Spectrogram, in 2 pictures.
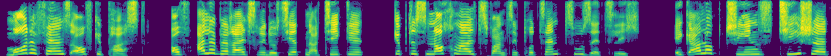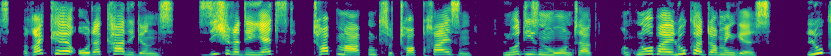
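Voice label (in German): advert, Dynamisch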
